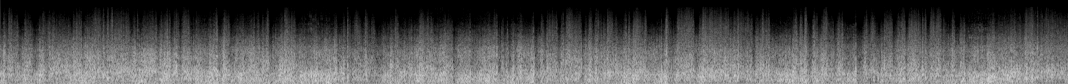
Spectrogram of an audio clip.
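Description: Heavy wind noise buffeting the microphone of a motorcycle-mounted camera at road speed, over the steady running of the cruiser motorcycle beneath it.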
